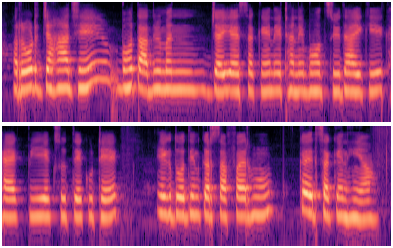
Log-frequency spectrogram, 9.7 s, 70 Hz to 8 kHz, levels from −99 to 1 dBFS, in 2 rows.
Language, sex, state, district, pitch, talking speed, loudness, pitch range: Chhattisgarhi, female, Chhattisgarh, Jashpur, 245 Hz, 165 wpm, -21 LUFS, 235-260 Hz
